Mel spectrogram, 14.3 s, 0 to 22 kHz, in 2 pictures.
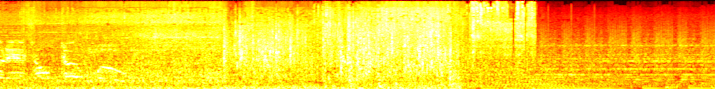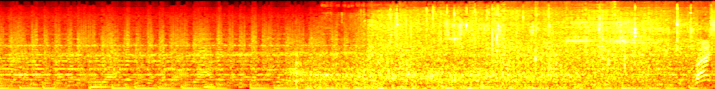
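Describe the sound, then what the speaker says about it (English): A flashbang grenade goes off in Cyberpunk 2077: a loud burst of blast noise, then a sudden muffled drop to a ringing, dulled soundscape that slowly swells back; a voice speaks over it. "I'm actually getting flashbang right now"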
